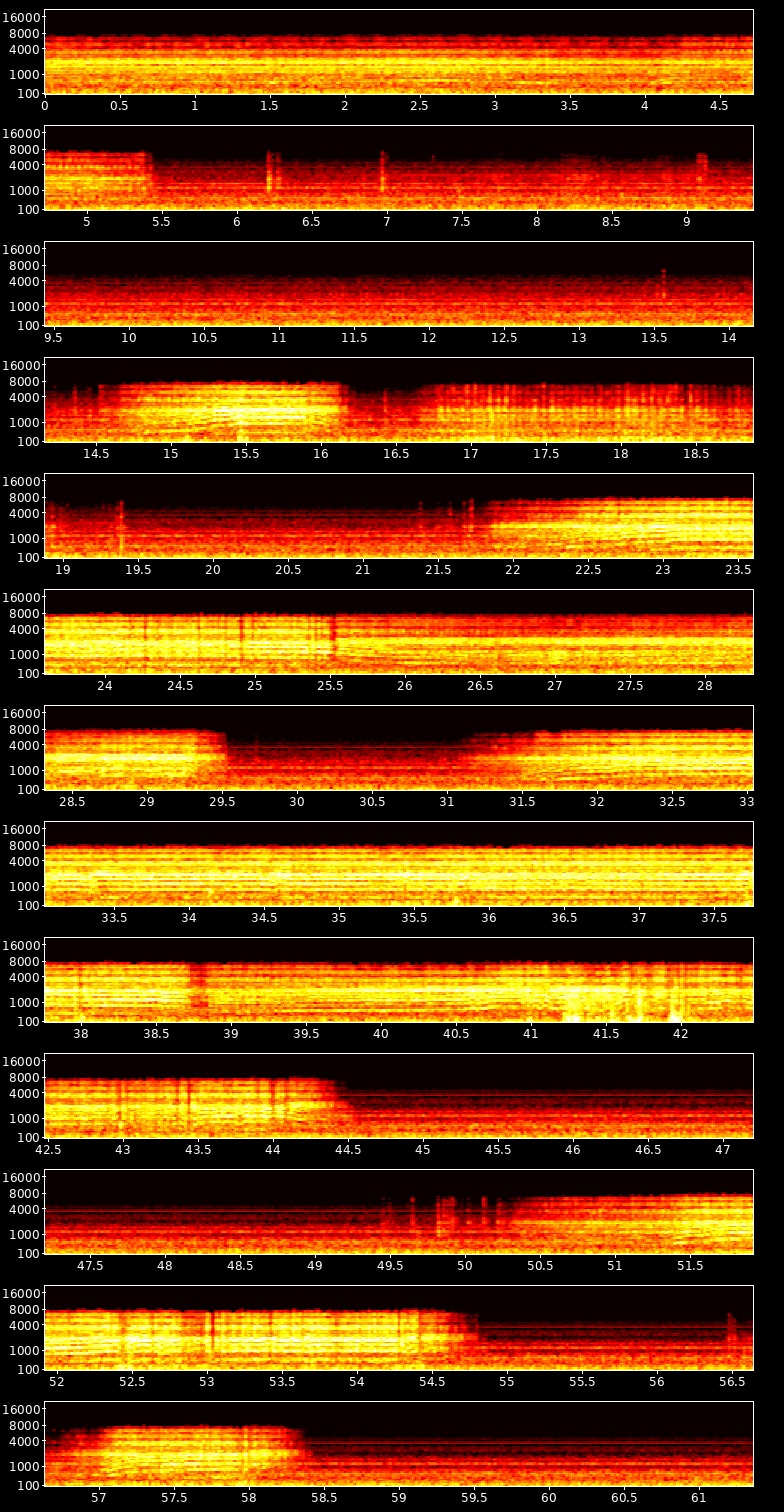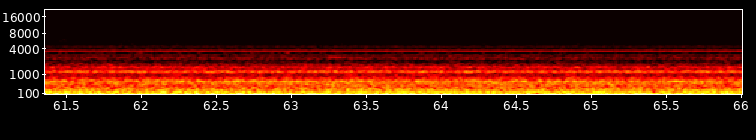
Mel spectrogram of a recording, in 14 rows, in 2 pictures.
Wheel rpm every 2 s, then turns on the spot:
50, 50, 40, 0, 0, 0, 0, 50, 30, 20, 0, 80, 100, 70, 60, 10, 90, 100, 110, 80, 80, 90, 20, 0, 0, 40, 120, 30, 40, 10, 0, 0, 0.
16-20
